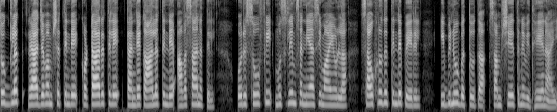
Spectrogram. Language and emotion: Malayalam, neutral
